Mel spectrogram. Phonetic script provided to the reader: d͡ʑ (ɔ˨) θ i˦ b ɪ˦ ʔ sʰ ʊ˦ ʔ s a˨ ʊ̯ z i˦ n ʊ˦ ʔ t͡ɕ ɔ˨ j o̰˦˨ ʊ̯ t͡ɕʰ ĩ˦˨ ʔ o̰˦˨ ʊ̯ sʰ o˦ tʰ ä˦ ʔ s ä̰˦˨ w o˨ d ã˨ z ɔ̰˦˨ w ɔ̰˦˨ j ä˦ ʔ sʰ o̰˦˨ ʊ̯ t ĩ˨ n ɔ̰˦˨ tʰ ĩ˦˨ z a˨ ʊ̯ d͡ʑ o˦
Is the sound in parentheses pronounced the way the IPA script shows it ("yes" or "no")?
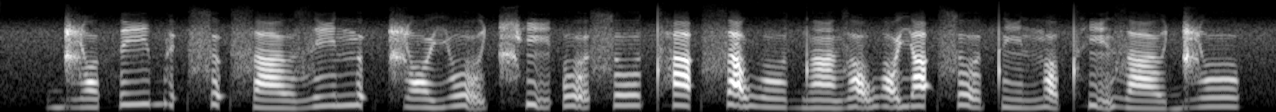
yes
